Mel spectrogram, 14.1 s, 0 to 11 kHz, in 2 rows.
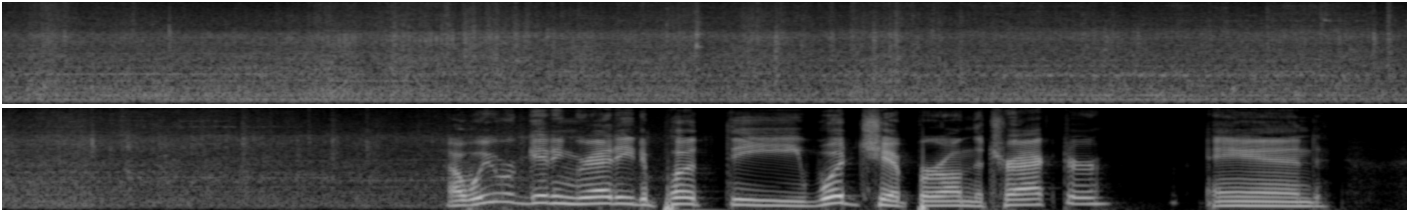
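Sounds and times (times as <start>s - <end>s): tractor diesel engine running: 0.0s - 10.3s.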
